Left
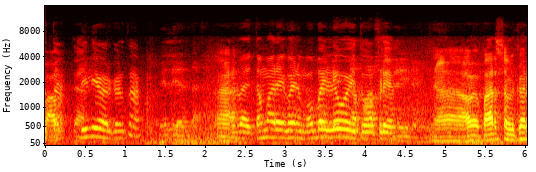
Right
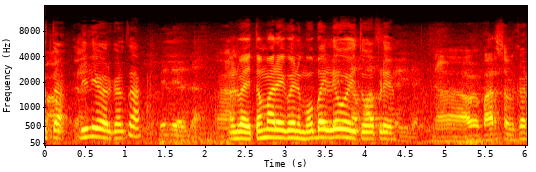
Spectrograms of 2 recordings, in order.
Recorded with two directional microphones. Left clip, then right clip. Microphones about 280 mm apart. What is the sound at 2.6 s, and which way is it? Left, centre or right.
Speech, right.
